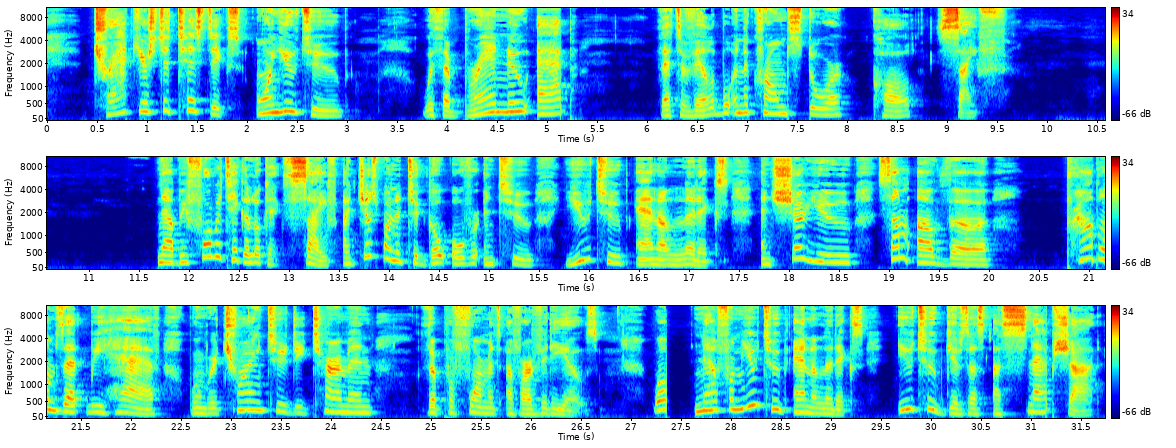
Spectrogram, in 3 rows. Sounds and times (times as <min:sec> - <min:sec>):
Narration, monologue: 0:00.0 - 0:31.7.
